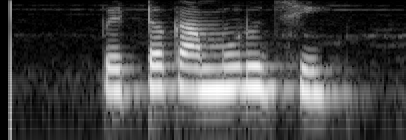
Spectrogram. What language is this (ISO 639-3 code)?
ori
